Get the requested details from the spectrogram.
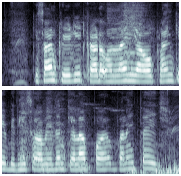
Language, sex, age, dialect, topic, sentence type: Maithili, male, 18-24, Southern/Standard, banking, question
